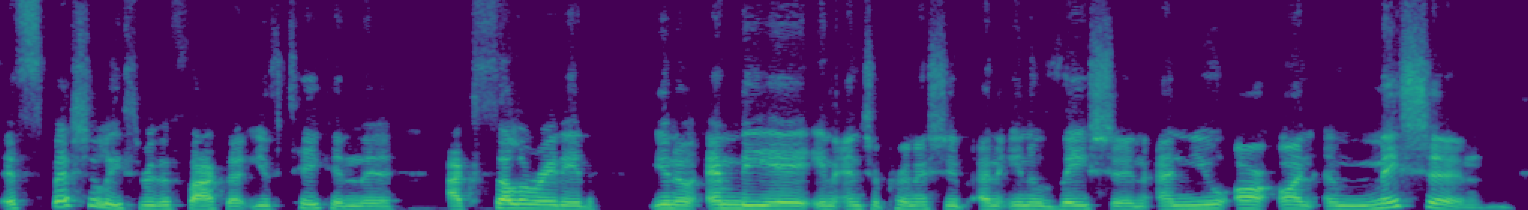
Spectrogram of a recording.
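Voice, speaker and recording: A woman's voice: on the low side, no echo. A woman hosts an interview podcast, greeting her listeners and introducing her guest with upbeat enthusiasm. Her voice is recorded close and dry, with no room sound around it. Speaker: podcast host.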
